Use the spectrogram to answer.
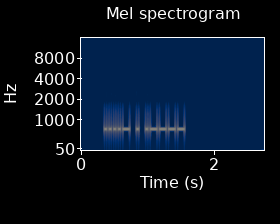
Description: Morse code, heard as a keyed tone, about 36 wpm, 700 Hz. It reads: 4E1
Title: Three Challenging Letter-Number Combinations 35wpm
